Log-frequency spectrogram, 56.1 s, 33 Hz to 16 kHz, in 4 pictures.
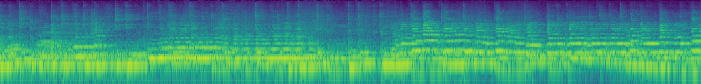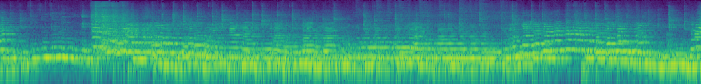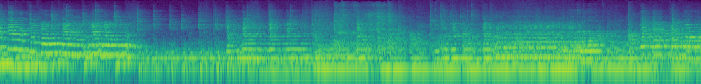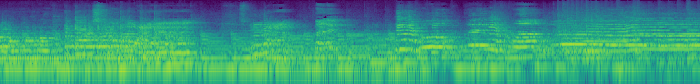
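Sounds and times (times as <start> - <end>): drums: 0.0 - 46.3, 46.9 - 56.0
saxophone melody: 0.0 - 56.0
walking double bass: 0.0 - 56.0.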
